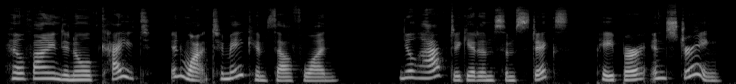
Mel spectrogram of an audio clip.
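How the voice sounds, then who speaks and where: A woman reading a children's picture book aloud in an expressive way, slowing down for the closing lines. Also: fairly high pitch, dry recording, clean studio sound. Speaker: storybook reader. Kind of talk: children's read-aloud narration.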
